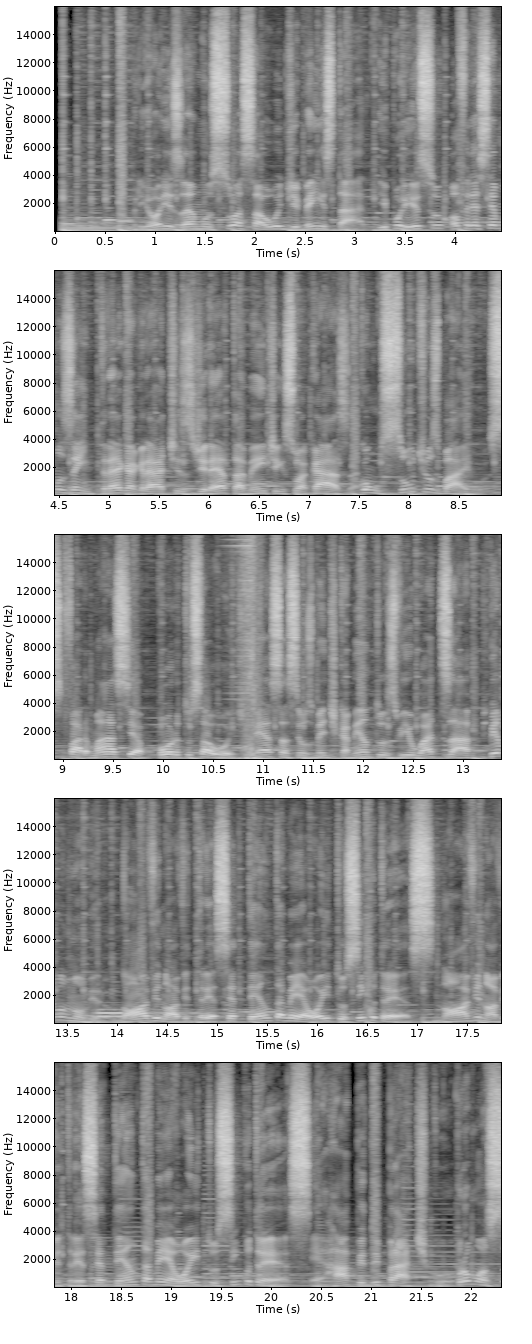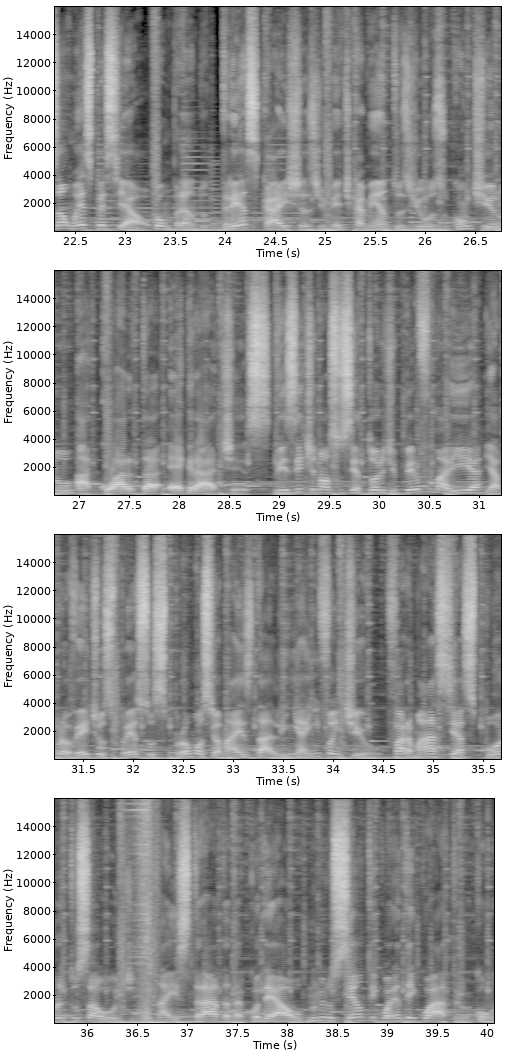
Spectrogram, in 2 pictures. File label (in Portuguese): Locutor; Farmacias Porto Saude Maceio AL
